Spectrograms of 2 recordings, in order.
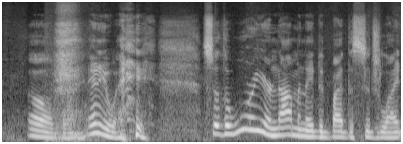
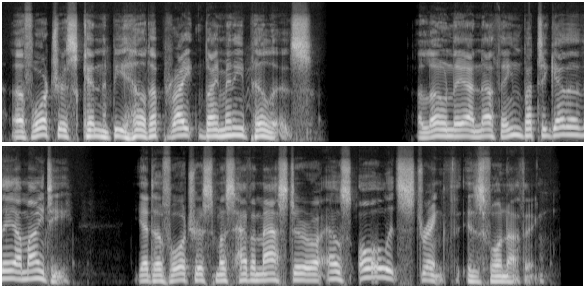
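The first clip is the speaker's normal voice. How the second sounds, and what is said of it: Dramatic character voice. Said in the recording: “my best Malkador impression”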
